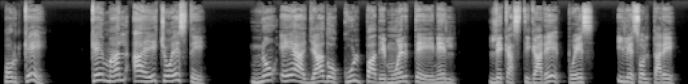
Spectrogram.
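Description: A woman's voice: mid-range voice, no room sound, clean studio sound, lightly acted. Woman reading as a stern Roman governor. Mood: insistent. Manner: measured formal reading.

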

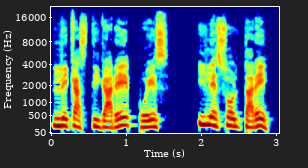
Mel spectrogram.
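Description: A woman reading the lines of a stern male Roman governor in a measured, formal way. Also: lowish voice, a little mellow, no echo, clean studio sound.

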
